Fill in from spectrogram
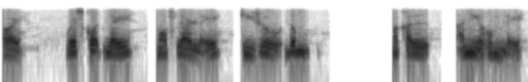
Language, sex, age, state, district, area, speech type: Manipuri, male, 18-30, Manipur, Churachandpur, rural, conversation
